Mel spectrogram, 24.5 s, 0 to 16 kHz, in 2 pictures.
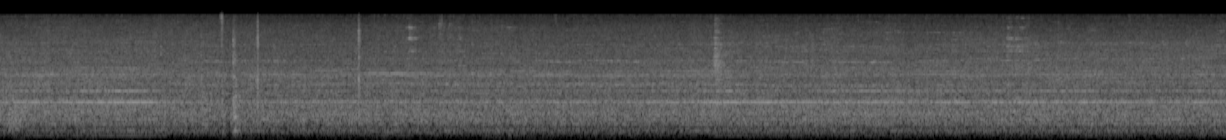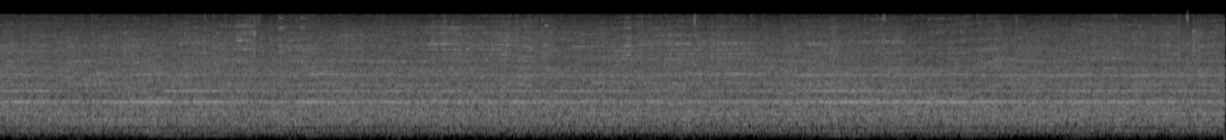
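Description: Lathe running steadily while a self-made roller presses a spinning 2 mm steel disc down over a mandrel in metal spinning, a steady grinding run with a high whine held through it. A single sharp click comes about two seconds in.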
